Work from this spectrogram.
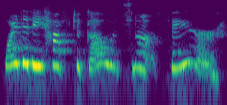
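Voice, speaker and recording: A woman's voice: very high voice, normal speed, gravelly, slight background noise, voice pushed up. A woman voicing a sad, sulky young boy shark from a storybook, pouty and plaintive. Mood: upset.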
